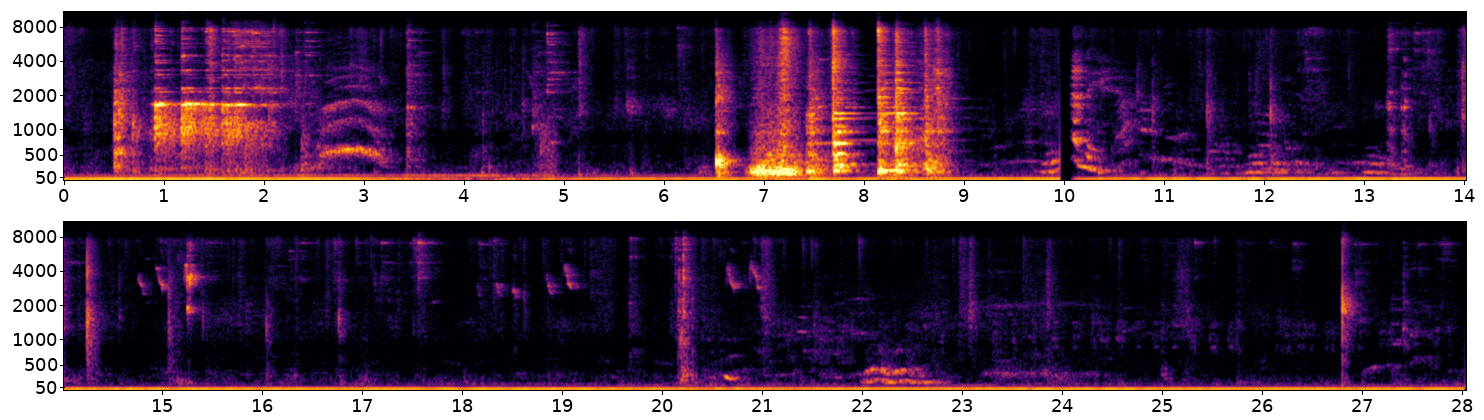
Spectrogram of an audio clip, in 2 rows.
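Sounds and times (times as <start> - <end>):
high bird chirps: 14.8 - 15.6, 18.1 - 19.4, 20.6 - 21.2.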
